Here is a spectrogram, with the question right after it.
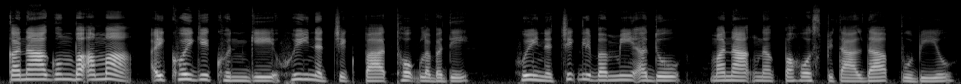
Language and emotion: Manipuri, neutral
